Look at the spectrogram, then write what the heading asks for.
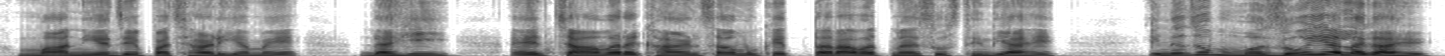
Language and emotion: Sindhi, happy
